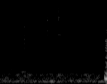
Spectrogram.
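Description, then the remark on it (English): A few soft, scattered clicks of typing on a computer keyboard over a low background hum, ending abruptly in a sudden louder burst of sound. “It's probably the worst listening experience for you guys when we're typing stuff in.”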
